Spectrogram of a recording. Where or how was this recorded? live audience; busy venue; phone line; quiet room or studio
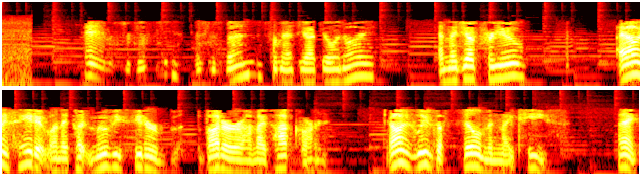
phone line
